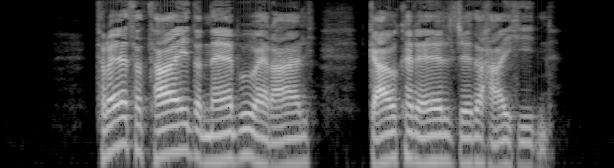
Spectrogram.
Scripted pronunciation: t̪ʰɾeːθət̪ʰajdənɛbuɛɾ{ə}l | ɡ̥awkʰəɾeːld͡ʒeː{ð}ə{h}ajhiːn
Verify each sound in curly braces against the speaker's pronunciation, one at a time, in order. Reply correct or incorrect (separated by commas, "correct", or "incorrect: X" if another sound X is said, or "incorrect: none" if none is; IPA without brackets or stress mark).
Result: incorrect: a, correct, correct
